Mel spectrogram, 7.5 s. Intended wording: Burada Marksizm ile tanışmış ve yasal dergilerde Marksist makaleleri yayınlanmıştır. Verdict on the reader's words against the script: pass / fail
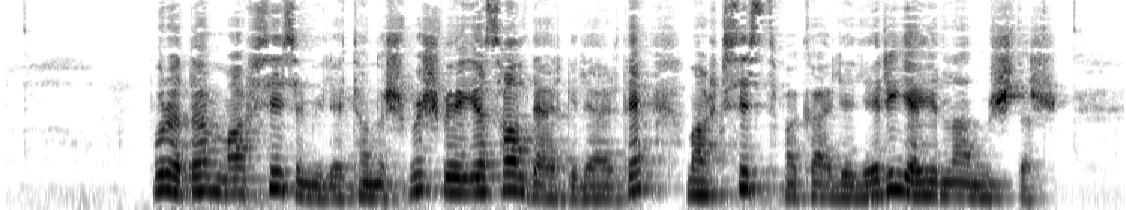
pass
